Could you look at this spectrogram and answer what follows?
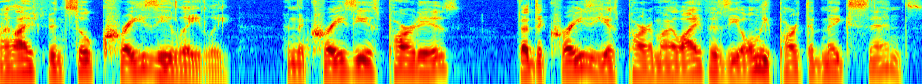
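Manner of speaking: ordinary delivery, nothing marked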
